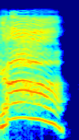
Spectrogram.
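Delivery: very high, loud put-on yelp; Stewie yelp. Stewie erupting with eggs, high loud yelp. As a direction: shriek it out high.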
